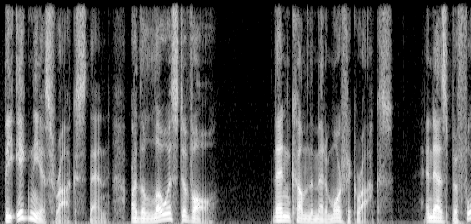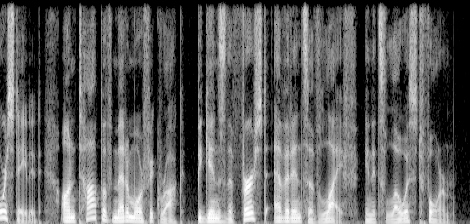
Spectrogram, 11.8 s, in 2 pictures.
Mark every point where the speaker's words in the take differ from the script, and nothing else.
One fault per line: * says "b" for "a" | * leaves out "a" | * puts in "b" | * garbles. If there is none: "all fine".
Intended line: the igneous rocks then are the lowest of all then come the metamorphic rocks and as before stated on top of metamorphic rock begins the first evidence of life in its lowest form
all fine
